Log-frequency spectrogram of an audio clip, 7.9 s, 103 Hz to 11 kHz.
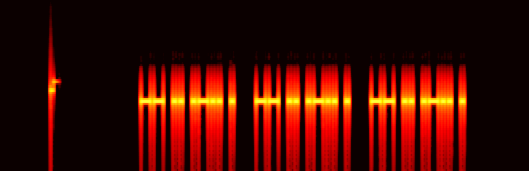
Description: Morse code, heard as a keyed tone, about 25 wpm, 700 Hz. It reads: MILE MILE MILE
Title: Top 300 Words Repeated 25wpm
